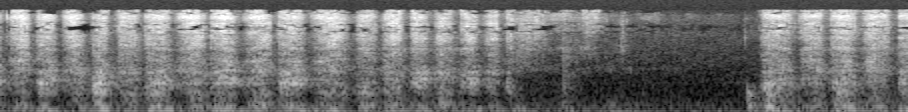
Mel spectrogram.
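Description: A blue wax crayon is rubbed back and forth across a thin paper coloring page lying flat on a table, filling in the background near the top edge. The quick, scratchy strokes sound dry and rasping with a low, papery rumble, ease into a brief lighter pass, then pick up again.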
